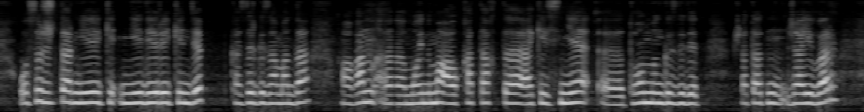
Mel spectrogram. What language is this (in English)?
Kazakh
